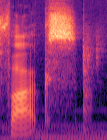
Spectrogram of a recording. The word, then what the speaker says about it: Phaux: I would probably say it as fox, but I'm also like a furry weeb, right?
